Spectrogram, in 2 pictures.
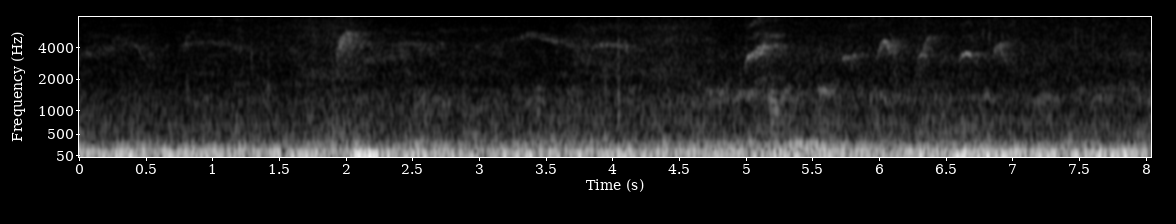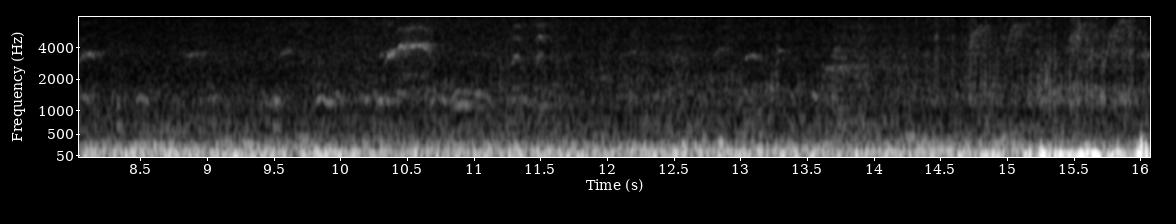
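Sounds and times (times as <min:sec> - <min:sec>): birds chirping and calling: 0:03.4 - 0:16.0.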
